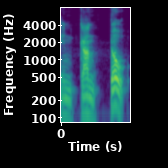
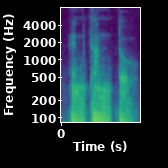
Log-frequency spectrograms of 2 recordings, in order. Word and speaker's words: Encanto: Encanto. Stress on the second syllable. Encanto. In Spanish and also in English. Encanto.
